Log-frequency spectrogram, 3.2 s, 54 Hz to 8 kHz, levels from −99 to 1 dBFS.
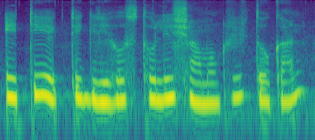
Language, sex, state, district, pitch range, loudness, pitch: Bengali, female, Tripura, West Tripura, 220-250 Hz, -13 LUFS, 235 Hz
